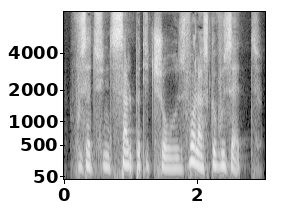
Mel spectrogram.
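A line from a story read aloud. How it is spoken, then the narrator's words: Soft, carried across distance. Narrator (French): prononçait-il doucement à travers l'espace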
